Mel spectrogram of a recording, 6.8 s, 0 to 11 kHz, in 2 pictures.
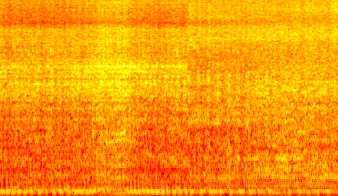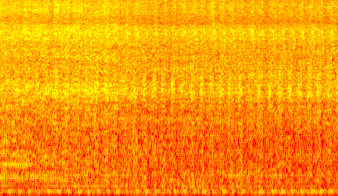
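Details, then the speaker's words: Honda Vario 125 after a cylinder head repair of its rough-running engine: smooth, even note that revs cleanly and settles back without roughness, with no bubbles in the radiator, so the head gasket is OK. "Itu sangat berbeda sekali ya dari kemarin, itu untuk mesin itu kasar sekali ya. Ini sudah adem untuk mesinnya."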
